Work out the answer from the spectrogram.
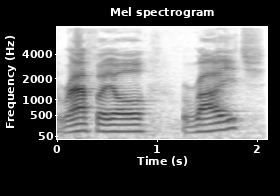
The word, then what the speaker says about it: Rafael Reich: Hello guys, the DB Grinder here, back at it again with another video, and this time we have a coaching session with Rafael Reich.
